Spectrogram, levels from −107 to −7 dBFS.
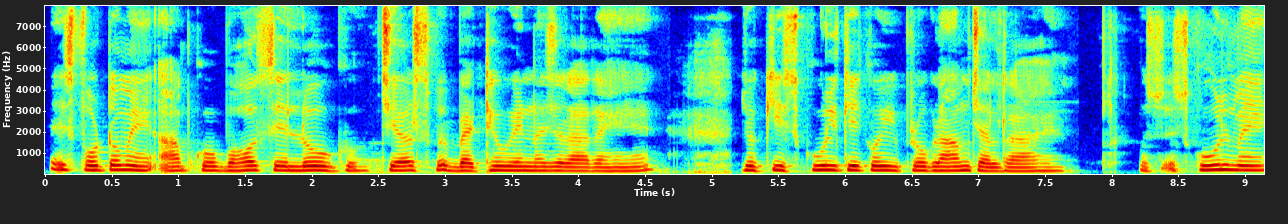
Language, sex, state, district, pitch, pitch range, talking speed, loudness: Hindi, female, Goa, North and South Goa, 195 Hz, 185-210 Hz, 185 wpm, -16 LUFS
